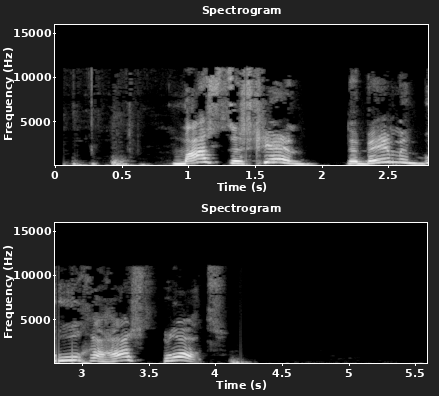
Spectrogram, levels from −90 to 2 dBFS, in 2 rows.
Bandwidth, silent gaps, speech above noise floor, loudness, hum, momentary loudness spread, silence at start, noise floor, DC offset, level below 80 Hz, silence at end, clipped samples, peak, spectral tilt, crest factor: 11.5 kHz; none; 71 dB; -15 LUFS; none; 17 LU; 0.15 s; -86 dBFS; under 0.1%; -52 dBFS; 1.4 s; under 0.1%; -2 dBFS; -5 dB/octave; 16 dB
